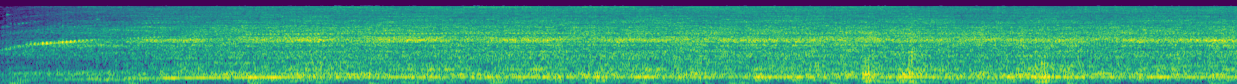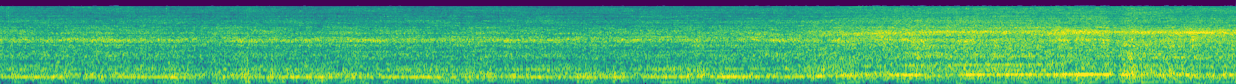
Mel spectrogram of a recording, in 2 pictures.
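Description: Electric hand mixer whirring up to speed and running steadily, its twin beaters whipping egg whites into meringue in a stainless steel bowl. Its pitch steps up about ten seconds in as the motor speeds up.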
